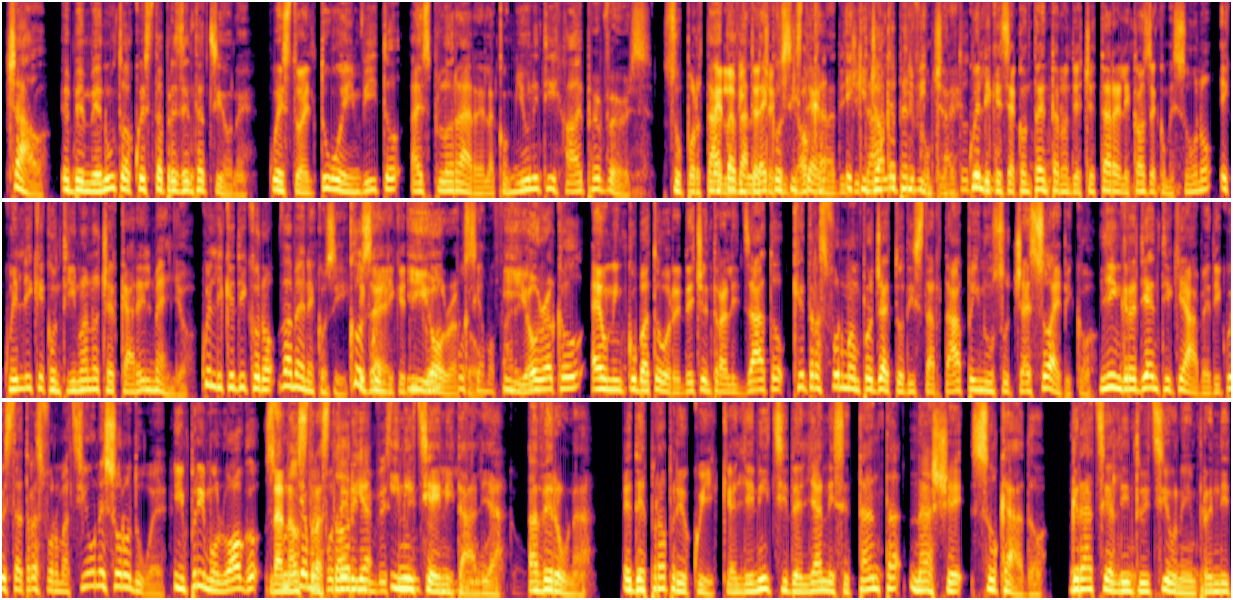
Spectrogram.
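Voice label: Italian, Corporate; GoLocalise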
